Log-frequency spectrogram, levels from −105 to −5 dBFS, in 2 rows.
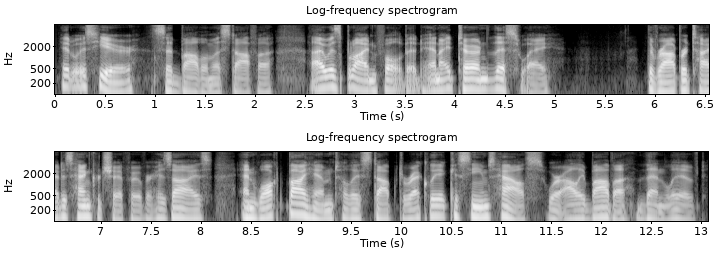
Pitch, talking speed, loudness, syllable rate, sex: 110 Hz, 175 wpm, -20 LUFS, 5.2 syllables/s, male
